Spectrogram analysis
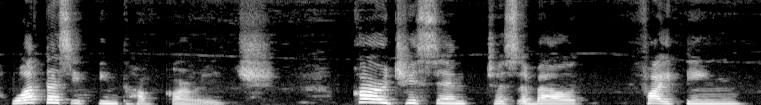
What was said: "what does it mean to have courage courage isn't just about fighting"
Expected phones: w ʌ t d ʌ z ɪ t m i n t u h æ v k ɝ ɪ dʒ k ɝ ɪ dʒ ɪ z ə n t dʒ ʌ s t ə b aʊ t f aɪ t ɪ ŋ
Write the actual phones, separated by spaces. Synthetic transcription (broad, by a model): w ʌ t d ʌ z ɪ t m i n t u h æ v k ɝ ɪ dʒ k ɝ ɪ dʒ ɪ s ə n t dʒ ʌ s t ə b aʊ t f aɪ t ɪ ŋ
